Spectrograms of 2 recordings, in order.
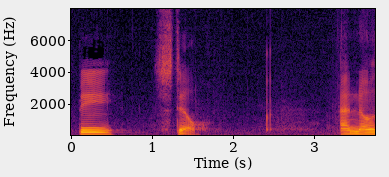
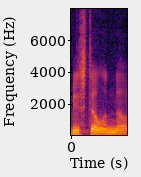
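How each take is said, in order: First: There is a pause after "be still". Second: The words run together without a pause. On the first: The speaker calls it right. "there's a natural pause there" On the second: The speaker calls it wrong. "It's not be still and know"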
